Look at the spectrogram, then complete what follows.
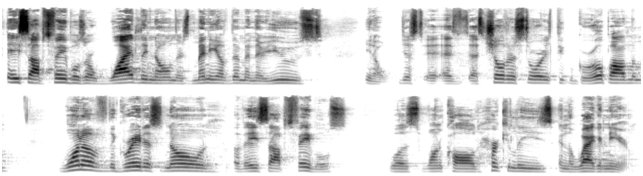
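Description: Pastor, male, from Kenya; relaxed storytelling sermon, playful asides, slightly high voice. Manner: conversational, jokey, animated. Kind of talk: casual sermon with stories.

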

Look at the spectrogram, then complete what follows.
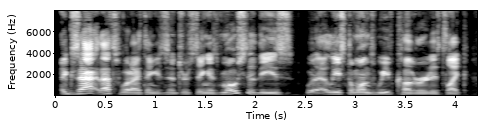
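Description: A man's voice: medium pitch, fast talker, bright, forceful tone, no echo. A man co-hosting a podcast, chatting casually and hesitantly with many fillers. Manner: hesitant, filler-heavy musing. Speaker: podcast co-host. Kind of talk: casual chat.

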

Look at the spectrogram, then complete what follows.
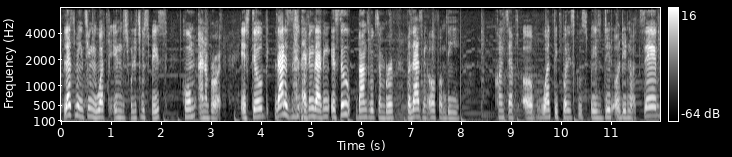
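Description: A young woman with a Nigerian accent hosting a podcast in casual, animated chat. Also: on the low side, moderate pace, gravelly, highs cut off, faint music behind. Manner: chatty, animated, laughs and switches into pidgin. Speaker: podcast host.

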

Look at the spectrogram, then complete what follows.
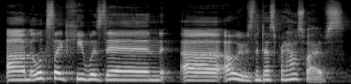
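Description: A woman's voice: medium pitch, fairly quick. Woman chatting casually, reviewing television. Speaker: podcast co-host.

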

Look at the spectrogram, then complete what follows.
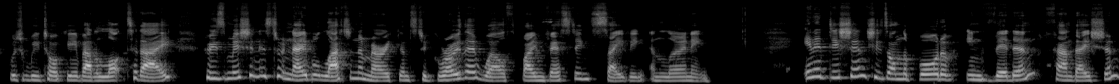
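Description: A woman hosting a business podcast, reading a prepared introduction in an upbeat way and then interviewing her guest. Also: mid-range voice. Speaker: podcast host.

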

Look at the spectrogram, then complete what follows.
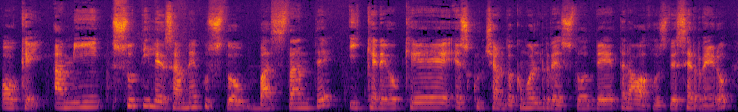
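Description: A man's voice: medium pitch, fairly bright tone. Candid Colombian man reviewing music. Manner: candid, opinionated, thinking aloud with fillers. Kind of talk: casual music review chat.

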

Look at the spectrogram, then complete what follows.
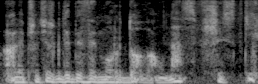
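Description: A man acting a nervous, bewildered young heir in a Polish radio drama, husky and stammering. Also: low-pitched, normal speed. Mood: flustered, confused. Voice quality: husky, breathy. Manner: stammering, hesitant, flustered. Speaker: actor in a radio play.

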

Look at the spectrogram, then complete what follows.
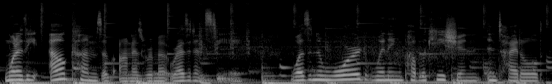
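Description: Measured man reading an intro over music. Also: sits high. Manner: measured, read from a script. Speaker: podcast co-host and curator. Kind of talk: scripted introduction. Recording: music bed behind voice.

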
